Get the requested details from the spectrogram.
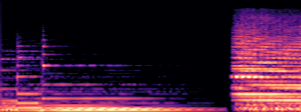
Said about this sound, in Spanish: Un tren que se va. Otro tren que se le escapa a tu empresa.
